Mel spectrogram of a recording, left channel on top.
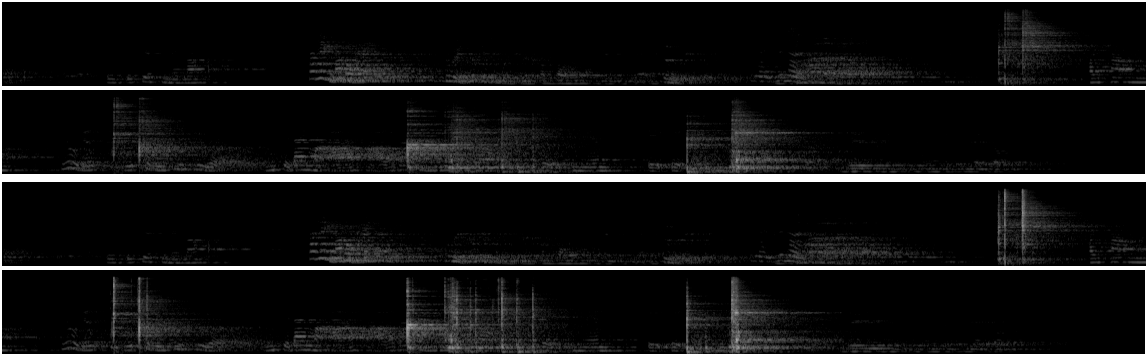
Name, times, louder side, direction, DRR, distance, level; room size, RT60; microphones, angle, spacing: voice 1, 0.0-1.0 3.0-4.0 4.4-7.2 7.7-9.1 9.4-9.6 19.4-21.5, equal, 65° left, -5 dB, 1.6 m, -56 dB
voice 2, 1.0-2.1 3.3-3.7 7.5-8.3 10.9-17.5 17.9-18.8, left 1 dB, 5° left, -1 dB, 0.3 m, -55 dB
sound 1, 9.9-10.4 12.5-13.1 15.5-16.9 18.0-19.0, right 9 dB, 90° right, 0.4 m, -36 dB
6.0 x 5.3 x 5.5 m, 2.6 s
head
